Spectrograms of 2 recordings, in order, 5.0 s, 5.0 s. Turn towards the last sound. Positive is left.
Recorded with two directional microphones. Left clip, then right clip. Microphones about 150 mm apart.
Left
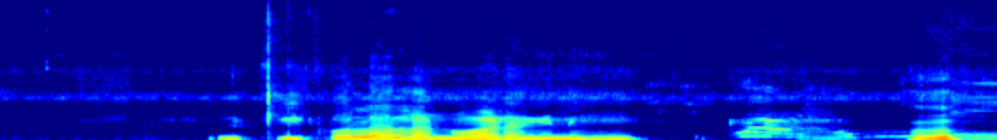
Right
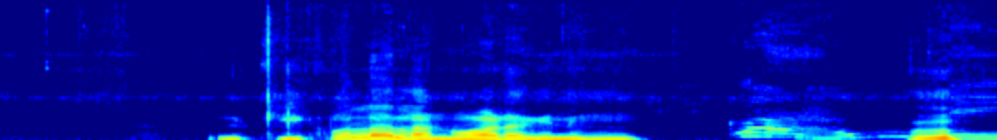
turn(degrees=0)  # may be behind; listen again after turning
